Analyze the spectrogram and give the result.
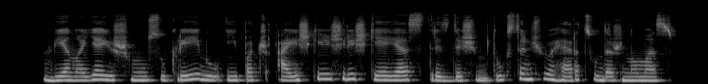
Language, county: Lithuanian, Alytus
